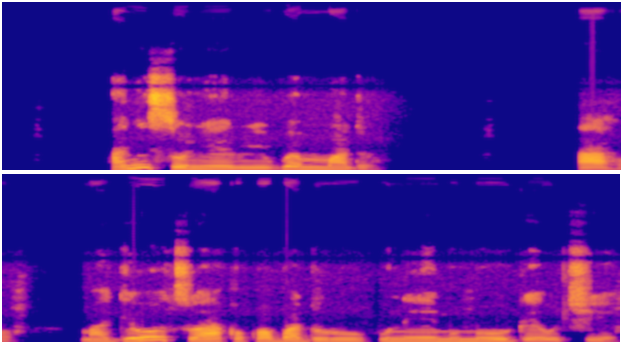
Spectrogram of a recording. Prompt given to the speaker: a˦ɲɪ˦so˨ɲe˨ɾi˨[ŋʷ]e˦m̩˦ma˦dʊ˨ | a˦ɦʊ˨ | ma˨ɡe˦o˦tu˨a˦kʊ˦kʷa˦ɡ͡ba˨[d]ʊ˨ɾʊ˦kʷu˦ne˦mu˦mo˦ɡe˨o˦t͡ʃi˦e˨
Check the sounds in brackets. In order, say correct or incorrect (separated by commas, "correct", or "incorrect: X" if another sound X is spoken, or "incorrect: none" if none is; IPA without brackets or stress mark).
incorrect: ɡʷ, correct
